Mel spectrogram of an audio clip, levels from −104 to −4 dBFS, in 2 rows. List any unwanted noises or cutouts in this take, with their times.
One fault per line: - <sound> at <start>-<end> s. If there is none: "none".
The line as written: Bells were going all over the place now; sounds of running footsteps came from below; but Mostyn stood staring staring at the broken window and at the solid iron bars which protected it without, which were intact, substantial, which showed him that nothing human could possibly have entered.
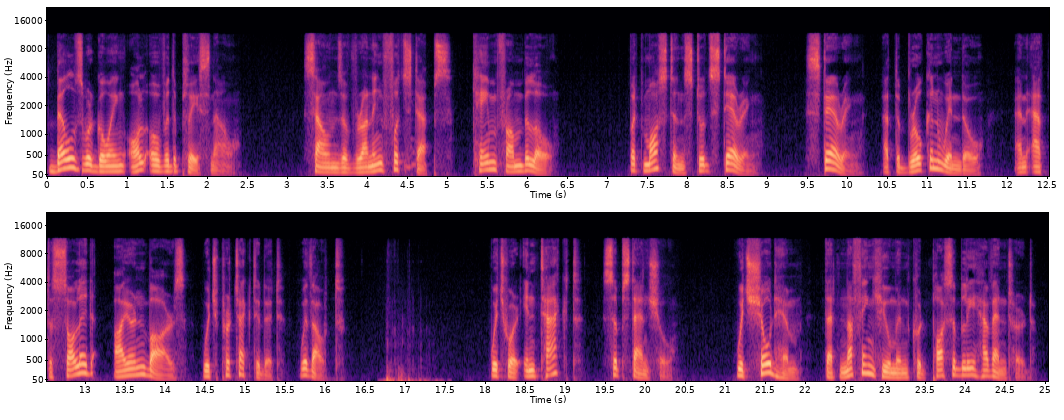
- thud at 16.7-17.6 s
